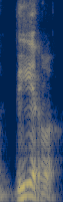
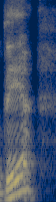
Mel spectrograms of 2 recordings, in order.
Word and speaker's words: der: De acuerdo a la información que tenemos acá, la podemos pronunciar como dir, que sería el primer sonido, dir, que sería más acento austriaco. Tenemos el acento como dia, que sería siempre Deutsche Standard, el sonarlo como dea y una pronunciación poco usual, que es sonarlo como da, pero eso es poco usual.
